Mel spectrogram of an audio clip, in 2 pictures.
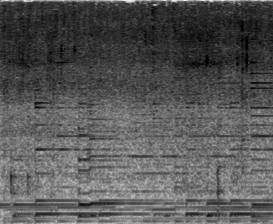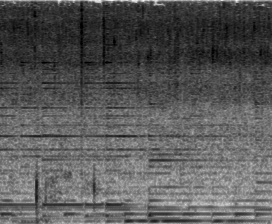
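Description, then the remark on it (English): Onions gently simmer in olive oil in a pan, a steady soft crackle rather than a frying, with a faint clink or scrape now and then as they're moved around a little. No one speaks. “So you can hear the gentle simmering away of that onion.”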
